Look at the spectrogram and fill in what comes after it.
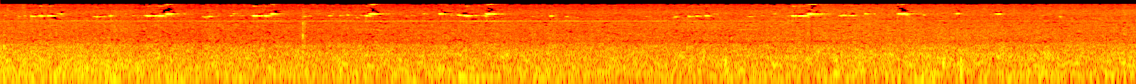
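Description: Birds chirping in short, irregular clusters of high calls over a steady rushing background noise. A faint steady high tone fades out about halfway through.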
